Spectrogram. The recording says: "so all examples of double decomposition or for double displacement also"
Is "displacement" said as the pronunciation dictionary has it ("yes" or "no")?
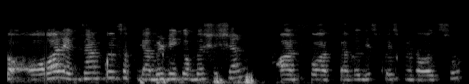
no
